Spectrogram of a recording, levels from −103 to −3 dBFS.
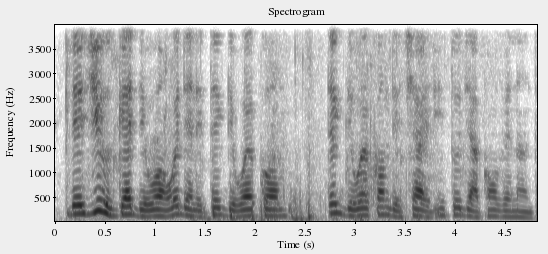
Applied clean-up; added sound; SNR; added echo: none; Dog; 19 dB; reverberation time 0.4 s.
